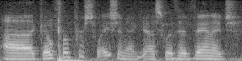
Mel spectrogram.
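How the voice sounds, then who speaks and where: A male game master narrates his tabletop role-playing session expressively but haltingly, restarting often and leaning on fillers. His medium-pitched voice is a little mellow, with a touch of hiss or hum.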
